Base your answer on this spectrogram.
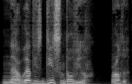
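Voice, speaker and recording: A man voicing a dying wounded male soldier who talks slowly with weak, strained gallows humor. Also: on the high side, animated, creaky, no room sound, studio quality, voice pushed up, full character voice. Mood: wry, strained. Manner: slow, grinning gallows humor.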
